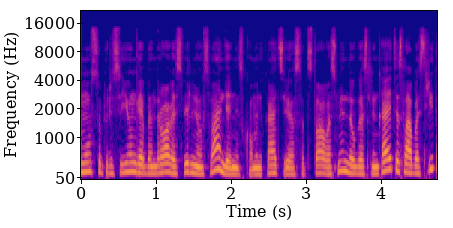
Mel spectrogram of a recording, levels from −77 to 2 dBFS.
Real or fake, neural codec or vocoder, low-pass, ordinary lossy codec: fake; codec, 44.1 kHz, 7.8 kbps, DAC; 14.4 kHz; AAC, 64 kbps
